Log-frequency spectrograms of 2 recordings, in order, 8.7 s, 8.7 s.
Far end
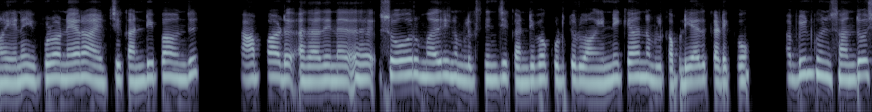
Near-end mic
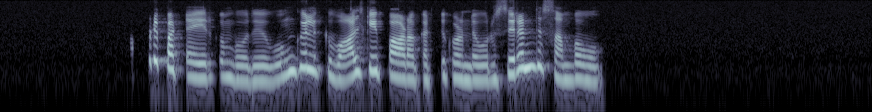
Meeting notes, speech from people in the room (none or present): present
